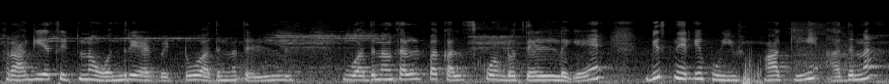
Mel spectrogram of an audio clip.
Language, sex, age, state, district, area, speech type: Kannada, female, 30-45, Karnataka, Chamarajanagar, rural, spontaneous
